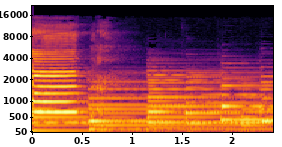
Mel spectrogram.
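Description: A man's voice holds the top note of an ascending major scale over a sustained piano chord, ending about half a second in. Electric piano chords then ring on, changing twice and settling on an E major seventh sus2 chord.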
